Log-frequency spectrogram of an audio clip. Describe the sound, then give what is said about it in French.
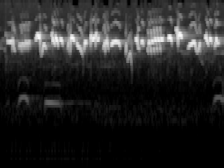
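April birdsong: a rapid, continuous warble of high, twittering chirps, bright and steady throughout, with a few faint lower notes near the start and end. “il est temps de réviser nos chants d'oiseaux du mois d'avril”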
